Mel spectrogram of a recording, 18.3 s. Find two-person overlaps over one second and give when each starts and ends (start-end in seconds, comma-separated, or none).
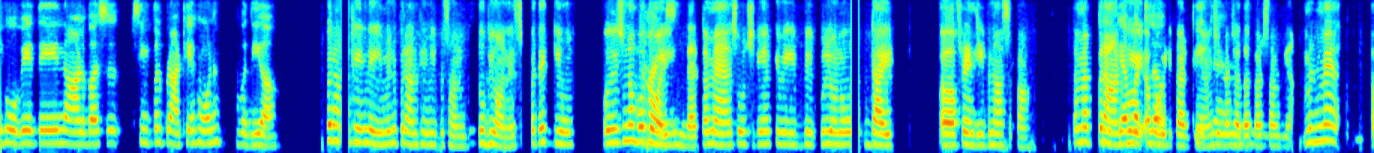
14.7-16.9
